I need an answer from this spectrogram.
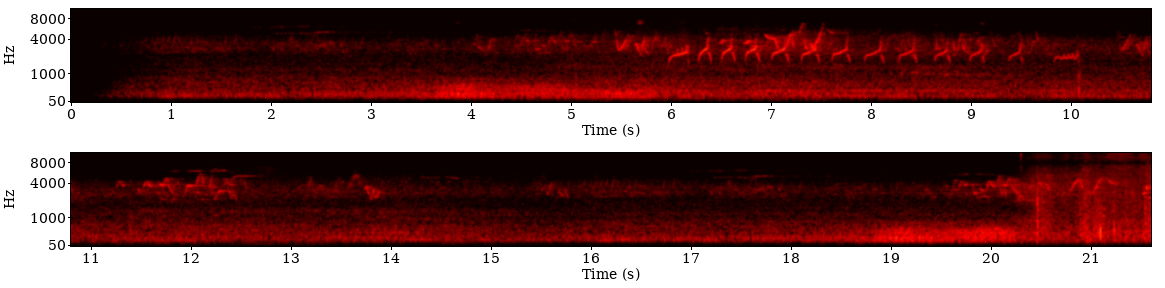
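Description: Outdoor woodland ambience fading in from silence: several birds singing, one with a quick run of falling notes, over a low steady rumble. Near the end comes a patter of footsteps.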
